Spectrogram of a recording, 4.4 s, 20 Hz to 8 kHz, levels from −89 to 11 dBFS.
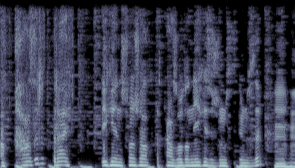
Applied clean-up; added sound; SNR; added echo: classical method Wiener filter.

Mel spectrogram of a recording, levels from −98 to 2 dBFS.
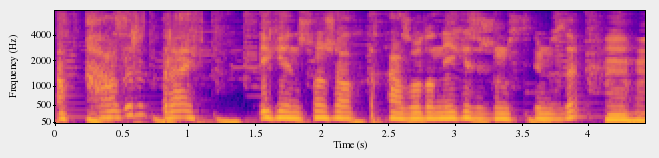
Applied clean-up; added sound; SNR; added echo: classical method log-MMSE.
